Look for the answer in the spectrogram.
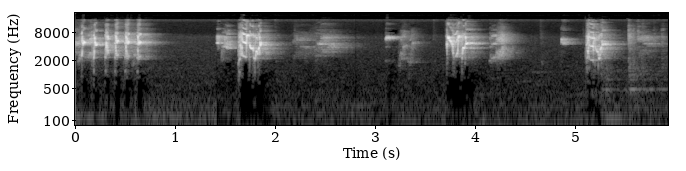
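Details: Lovebird used as a lure that prompts other lovebirds to answer: a quick chattering burst, then separate harsh, high squawky chirps and buzzy notes spaced with brief pauses.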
